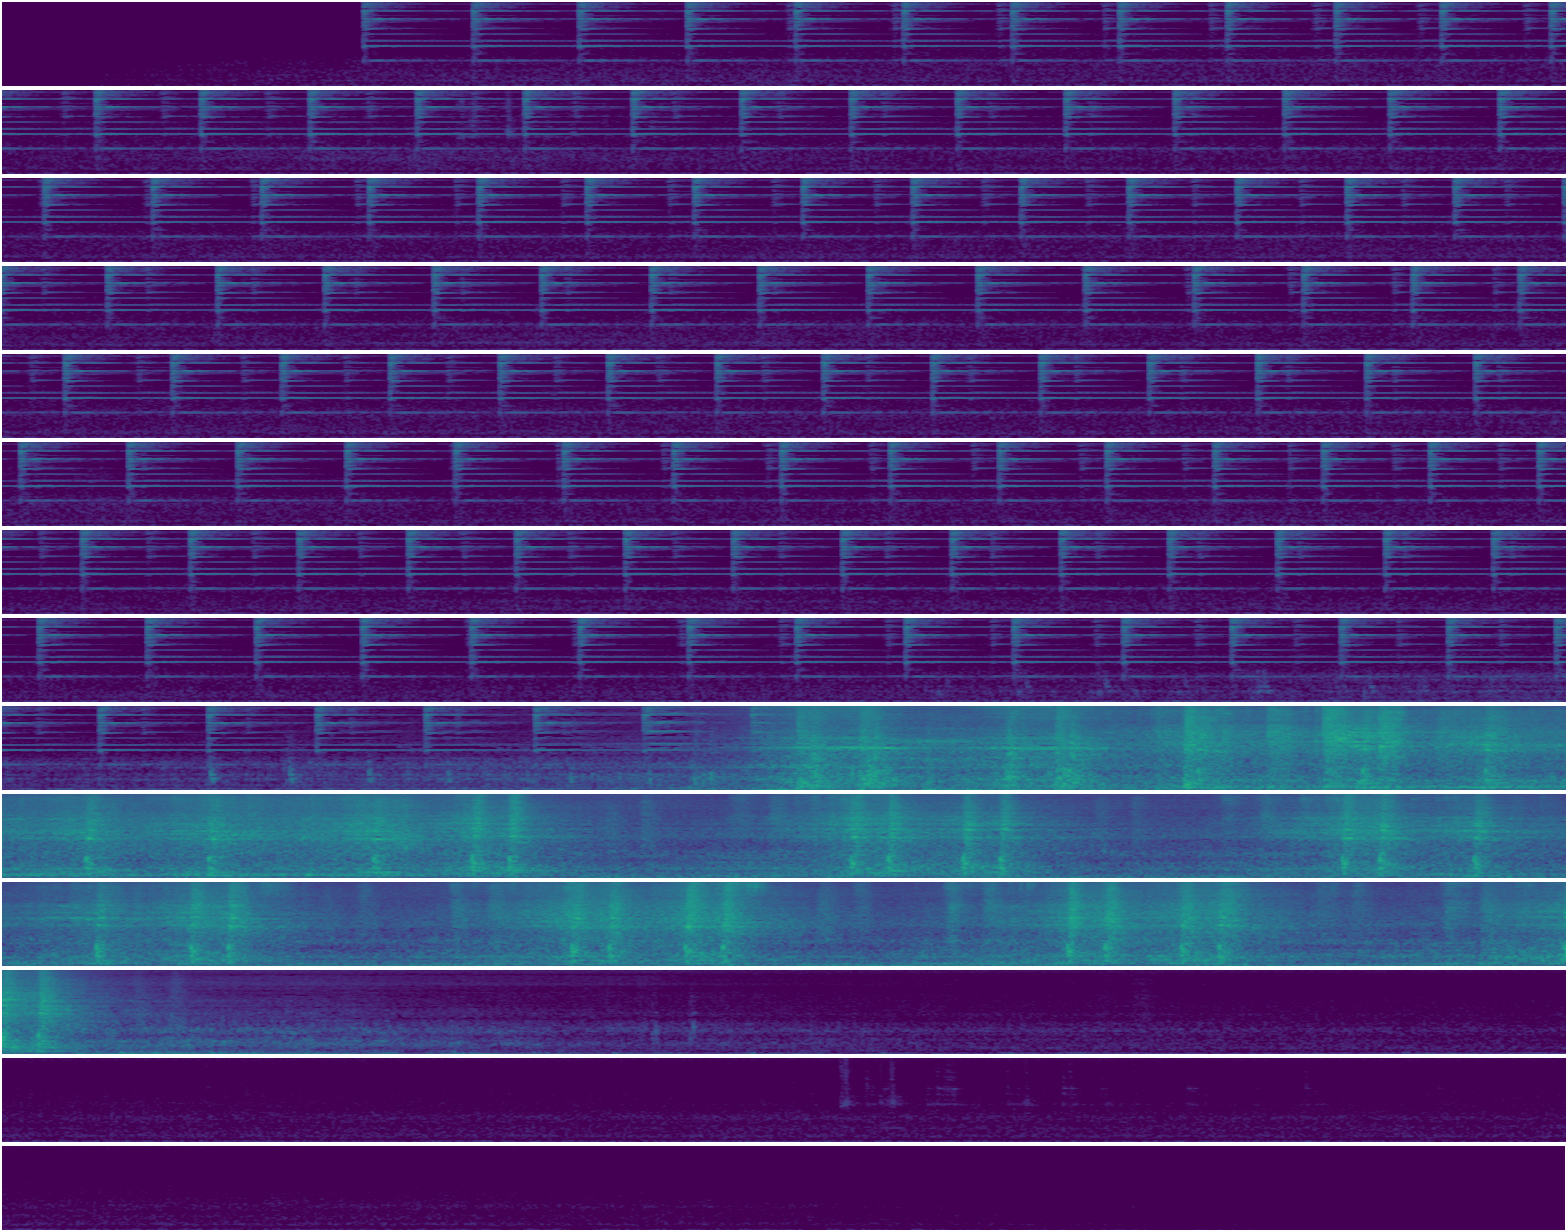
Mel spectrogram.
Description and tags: A freight train passing at road crossing point, recorded between the tracks (!).
track-crossing-bell, train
